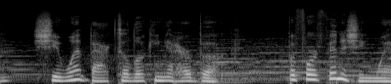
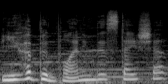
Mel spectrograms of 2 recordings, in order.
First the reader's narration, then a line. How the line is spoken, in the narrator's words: He laughed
